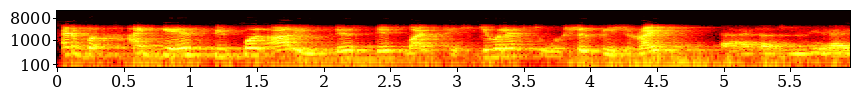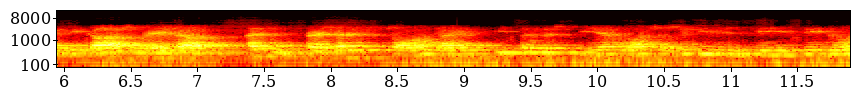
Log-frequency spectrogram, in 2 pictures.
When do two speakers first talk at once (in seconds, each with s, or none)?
none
